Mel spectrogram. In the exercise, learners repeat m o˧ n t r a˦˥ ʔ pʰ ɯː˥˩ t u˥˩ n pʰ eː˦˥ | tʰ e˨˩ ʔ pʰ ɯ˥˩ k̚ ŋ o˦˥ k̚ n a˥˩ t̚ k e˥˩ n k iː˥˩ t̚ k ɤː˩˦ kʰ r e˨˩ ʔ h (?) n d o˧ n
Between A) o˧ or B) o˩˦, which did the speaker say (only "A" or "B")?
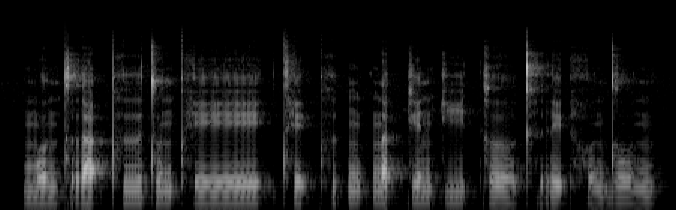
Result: B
